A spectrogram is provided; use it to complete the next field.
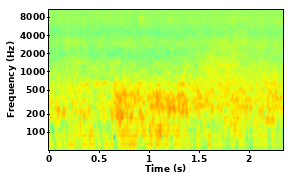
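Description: Steady rain starting to fall outdoors in the mountains of Hawaii, with a low, continuous rumble underneath like thunder rolling through a storm; a dense, even wash of sound with no voices.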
